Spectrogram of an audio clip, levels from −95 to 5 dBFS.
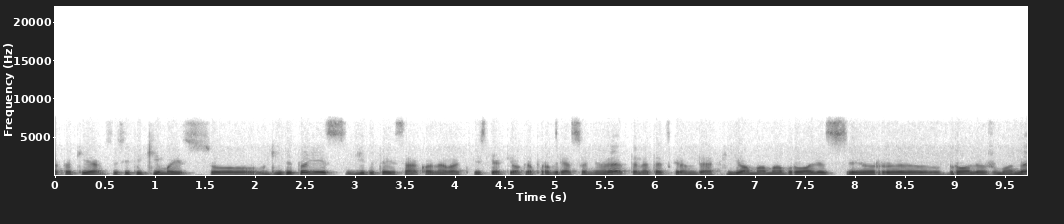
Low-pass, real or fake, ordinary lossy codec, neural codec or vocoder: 7.2 kHz; real; Opus, 16 kbps; none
